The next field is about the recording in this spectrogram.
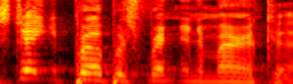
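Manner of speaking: put-on American accent. Telling a story, quoting the woman who stopped him on entering America, in an American accent. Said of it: "She said it with an American accent".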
